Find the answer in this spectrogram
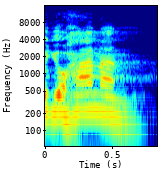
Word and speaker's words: Yohanan: Diga conmigo, Yohanan. Ajá. Juan en hebreo es el masculino de Ana. En español no procede, pero Ana en hebreo es Hana y Juan es Yohanan.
